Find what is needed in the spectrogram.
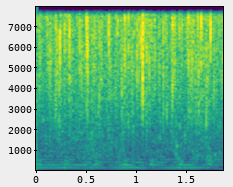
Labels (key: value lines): label: biophony, midshipman
recorder: SoundTrap 500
